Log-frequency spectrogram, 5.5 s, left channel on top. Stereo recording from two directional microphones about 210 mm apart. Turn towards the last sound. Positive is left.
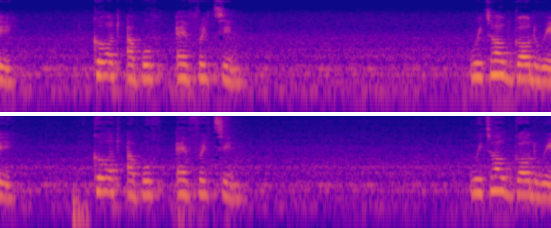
turn(degrees=-15)  # may be behind; listen again after turning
